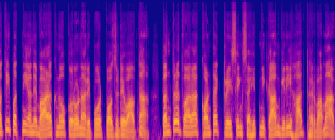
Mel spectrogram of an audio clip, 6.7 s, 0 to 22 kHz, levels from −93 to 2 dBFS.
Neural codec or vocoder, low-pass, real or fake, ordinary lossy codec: codec, 44.1 kHz, 7.8 kbps, DAC; 19.8 kHz; fake; Opus, 16 kbps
